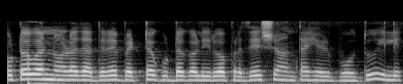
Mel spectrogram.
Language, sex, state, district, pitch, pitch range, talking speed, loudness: Kannada, female, Karnataka, Koppal, 200 Hz, 195-215 Hz, 135 wpm, -15 LUFS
